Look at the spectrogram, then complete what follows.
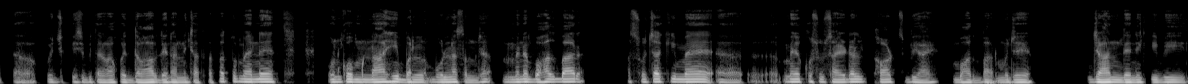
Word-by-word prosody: अ, 100 Hz, 0 st, -8 dB
कुछ 105 Hz, -1 st, -7 dB
किसी 105 Hz, -3 st, -9 dB
भी 105 Hz, -, -6 dB
तरह 100 Hz, -1 st, -2 dB
का 100 Hz, -, +1 dB
कोई 105 Hz, +1 st, -2 dB
दवाब 100 Hz, +1 st, +1 dB
देना 105 Hz, 0 st, 0 dB
नहीं 100 Hz, 0 st, -1 dB
चाहता 95 Hz, -2 st, -7 dB
था, 130 Hz, -, -4 dB
तो 135 Hz, +1 st, -6 dB
मैंने 125 Hz, -1 st, +4 dB, 0.6 s
उनको 115 Hz, +2 st, +2 dB
ना 110 Hz, +1 st, +4 dB
ही 120 Hz, +2 st, +5 dB
बल 110 Hz, -1 st, +2 dB
बोलना 110 Hz, +1 st, +4 dB
समझा। 110 Hz, +2 st, -4 dB
मैंने 115 Hz, +2 st, +2 dB
बहुत 120 Hz, +1 st, +2 dB
बार 125 Hz, 0 st, +2 dB, 0.5 s
सोचा 120 Hz, +1 st, 0 dB
कि 125 Hz, +1 st, -3 dB
मैं 120 Hz, 0 st, +4 dB
अ 105 Hz, -3 st, -6 dB, 0.3 s
अ, -, -, -14 dB
मेरे 125 Hz, 0 st, +2 dB
को 120 Hz, +1 st, -7 dB
सुसाइडल 115 Hz, +1 st, 0 dB, 0.2 s
थॉट्स 110 Hz, 0 st, -2 dB
भी 110 Hz, 0 st, -2 dB
आए, 100 Hz, +1 st, -2 dB, 0.2 s
बहुत 105 Hz, -1 st, -1 dB
बार 95 Hz, -1 st, -2 dB
मुझे 105 Hz, 0 st, 0 dB, 0.6 s
जान 110 Hz, -1 st, +5 dB
देने 105 Hz, 0 st, +3 dB
की 105 Hz, 0 st, -4 dB
भी 105 Hz, +1 st, 0 dB
110 Hz, 205 wpm, -22 LUFS, 105-120 Hz, 0.6 s, ही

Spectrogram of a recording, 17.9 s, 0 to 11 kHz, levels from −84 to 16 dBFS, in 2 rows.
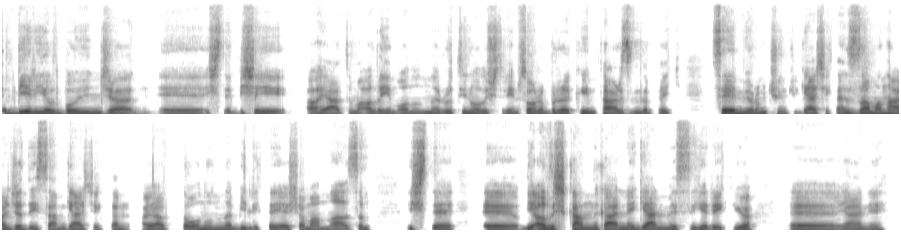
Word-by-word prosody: işte 130 Hz, -1 st, -2 dB
1 165 Hz, -1 st, +7 dB
yıl 145 Hz, -4 st, +2 dB
boyunca, 130 Hz, 0 st, +1 dB, 0.2 s
eee, 110 Hz, -2 st, -3 dB
işte, 115 Hz, 0 st, -7 dB
bir -, -, -5 dB
şeyi 125 Hz, -2 st, 0 dB, 0.2 s
a 110 Hz, -, -1 dB
hayatıma 115 Hz, 0 st, -1 dB
alayım, 100 Hz, -1 st, -2 dB
onunla 105 Hz, +1 st, -3 dB
rutin 110 Hz, +1 st, -3 dB
oluşturayım, 100 Hz, -1 st, -3 dB
sonra 115 Hz, -1 st, -1 dB
bırakayım 115 Hz, +2 st, 0 dB
tarzını 120 Hz, +1 st, 0 dB
da 130 Hz, -, -1 dB
pek 130 Hz, -1 st, -7 dB, 0.3 s
sevmiyorum. 145 Hz, +5 st, +5 dB
Çünkü 165 Hz, -3 st, -10 dB
gerçekten 165 Hz, +2 st, -1 dB
zaman 130 Hz, +4 st, +3 dB
harcadıysam 145 Hz, +7 st, 0 dB
gerçekten 150 Hz, -1 st, -4 dB
hayatta 130 Hz, +2 st, -1 dB
onunla 135 Hz, -1 st, 0 dB
birlikte 120 Hz, +1 st, -4 dB
yaşamam 100 Hz, -5 st, -2 dB
lazım. 90 Hz, +4 st, -3 dB, 0.4 s
İşte, 100 Hz, -1 st, 0 dB, 0.3 s
eee, 95 Hz, -2 st, +4 dB
bir 130 Hz, +3 st, +4 dB
alışkanlık 130 Hz, +2 st, +3 dB
hâline 115 Hz, +7 st, +4 dB
gelmesi 115 Hz, 0 st, +1 dB
gerekiyor. 110 Hz, -, 0 dB, 0.4 s
Eee, 105 Hz, -, 0 dB, 0.4 s
yani, 125 Hz, +2 st, -4 dB
125 Hz, 130 wpm, -24 LUFS, 110-135 Hz, 0.4 s, 1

